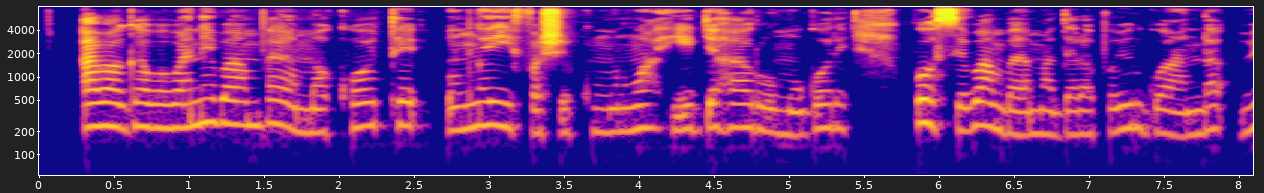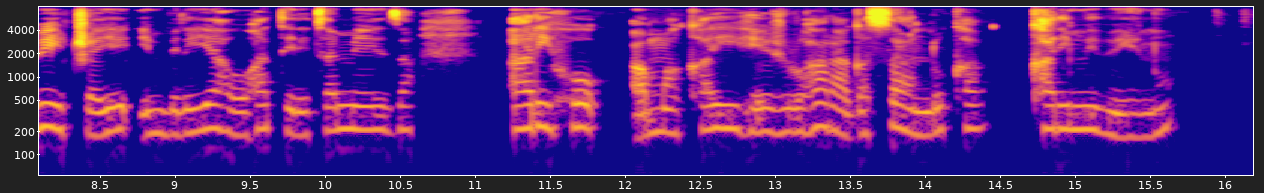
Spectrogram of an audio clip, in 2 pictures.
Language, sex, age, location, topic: Kinyarwanda, female, 25-35, Huye, government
